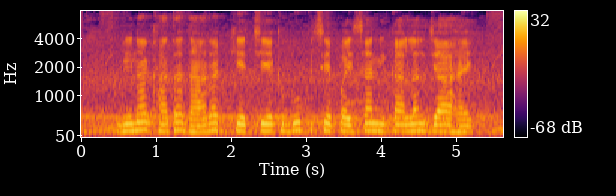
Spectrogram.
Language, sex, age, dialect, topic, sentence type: Magahi, male, 25-30, Southern, banking, statement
